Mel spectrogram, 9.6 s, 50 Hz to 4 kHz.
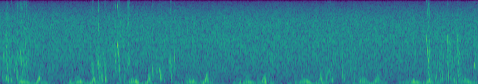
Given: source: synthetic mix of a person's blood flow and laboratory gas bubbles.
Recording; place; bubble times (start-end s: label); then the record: Doppler ultrasound of blood flow; precordium
0.03-0.60 s: bubbles
1.78-2.17 s: bubbles
2.25-2.61 s: bubbles
2.98-3.33 s: bubbles
3.37-3.52 s: bubbles
6.47-6.70 s: bubbles
6.81-7.13 s: bubbles
8.49-9.24 s: bubbles
9.46-9.55 s: bubbles
From the record:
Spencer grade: 2 (many but less than half of the cardiac periods contain bubble signals, singularly or in groups); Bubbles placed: anywhere in the cardiac cycle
